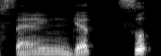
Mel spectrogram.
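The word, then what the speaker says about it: 先月: Untuk kanji nomor 8 ini ya bacanya adalah pilihan ke-4 minasan, yaitu sengetsu. Hai, apa arti sengetsu itu? Jadi bacanya sengetsu.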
